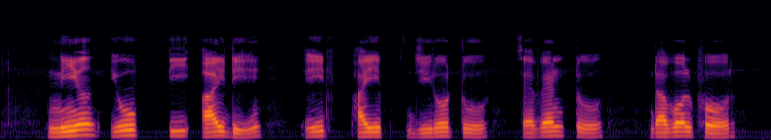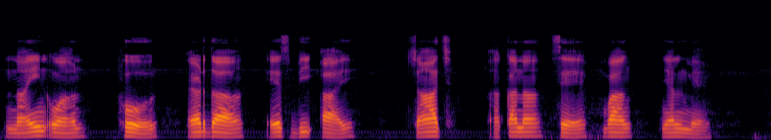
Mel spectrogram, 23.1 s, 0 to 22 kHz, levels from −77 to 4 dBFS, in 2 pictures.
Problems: none marked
